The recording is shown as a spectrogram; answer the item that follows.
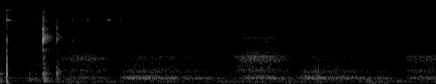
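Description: A small shave-oil bottle being handled: two small hard clicks about a third of a second apart near the start, as it is closed and put down. Then faint soft sounds of hands rubbing pre-shave oil into the face.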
